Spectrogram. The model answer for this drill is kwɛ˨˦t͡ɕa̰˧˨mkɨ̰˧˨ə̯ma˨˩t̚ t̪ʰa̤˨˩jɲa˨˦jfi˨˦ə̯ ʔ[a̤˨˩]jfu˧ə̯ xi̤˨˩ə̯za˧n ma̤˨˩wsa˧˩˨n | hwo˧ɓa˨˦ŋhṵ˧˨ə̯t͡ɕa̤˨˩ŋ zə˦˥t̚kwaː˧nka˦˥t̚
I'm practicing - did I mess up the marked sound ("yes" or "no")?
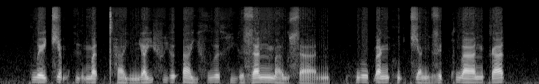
no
